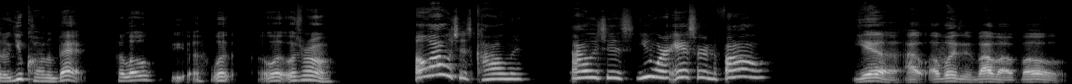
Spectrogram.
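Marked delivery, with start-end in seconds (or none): 1.1-3.3 mildly alarmed answer. Retold or imitated. Answering worried call back. 4.2-7.7 high, put-on voice of the calling grandma; squeaky imitation of a relative who keeps calling; mystery accent. Playing the grandma calling over and over, high put-on voice. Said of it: "and I don't know what accent that was".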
